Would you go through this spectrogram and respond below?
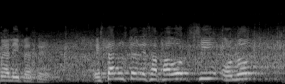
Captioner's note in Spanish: Aplausos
